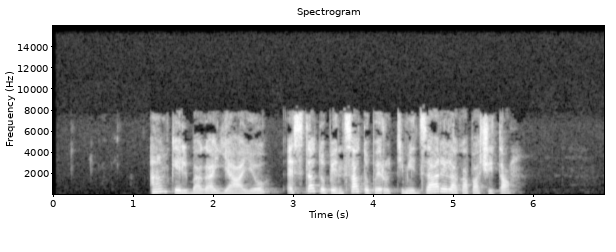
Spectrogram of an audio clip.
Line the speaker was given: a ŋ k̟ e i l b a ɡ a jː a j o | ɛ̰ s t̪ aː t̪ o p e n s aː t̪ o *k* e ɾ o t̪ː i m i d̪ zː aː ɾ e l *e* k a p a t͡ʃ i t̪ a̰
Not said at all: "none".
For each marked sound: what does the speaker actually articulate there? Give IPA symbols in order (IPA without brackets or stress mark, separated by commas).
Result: p, a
